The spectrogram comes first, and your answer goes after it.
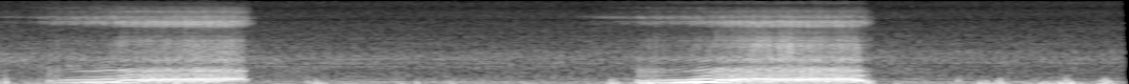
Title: Snoring Sounds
